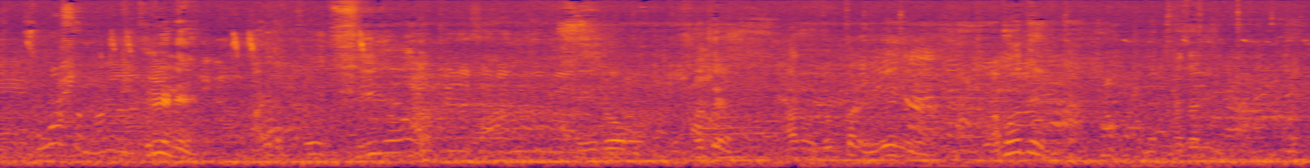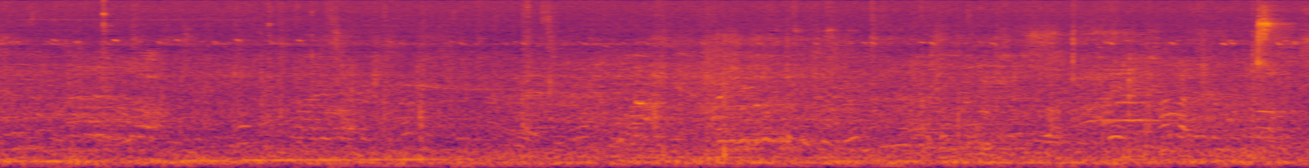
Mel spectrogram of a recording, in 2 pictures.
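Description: A crowd of children chatter and call out outdoors.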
